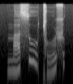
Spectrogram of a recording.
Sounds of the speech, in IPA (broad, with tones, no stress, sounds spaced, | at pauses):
m a˩˥ s uː˥˩ ǀ uː˩˥ ʂ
